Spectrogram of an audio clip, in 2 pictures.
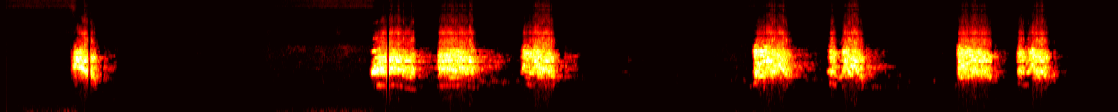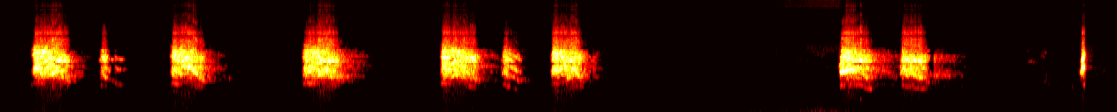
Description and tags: Fox Screams
The sound of a wild fox screaming in our neighborhood in the middle of the night. This could be used as a pained yell of some sort. This sound is a part of the Screaming/Vocal Horror pack.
